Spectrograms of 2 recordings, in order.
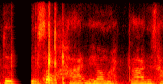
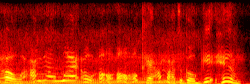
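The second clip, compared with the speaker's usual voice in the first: sputtering with rage, pitch climbing; angry; 8 semitones higher than usual. Retold or imitated. Woman retelling how mad she got at him, angry and high. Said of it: "my anger".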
